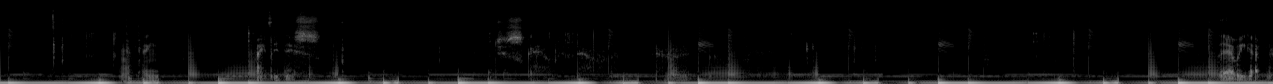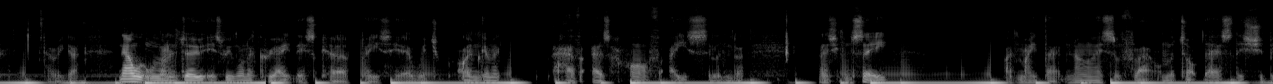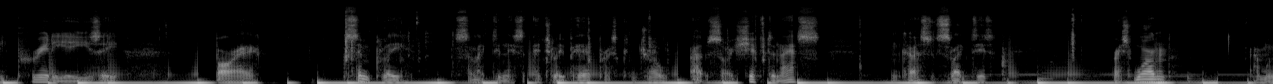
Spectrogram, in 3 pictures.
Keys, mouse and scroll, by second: 0.5 a, 1.2 Tab, 1.9 space, 2.1 space, 2.9 alt+click, 4.1 s, 8.0 g, 10.1 Tab, 10.4 scroll down 1, 10.5-12.9 middle drag, 13.2-13.6 shift+middle drag, 13.9-14.5 scroll up 2, 14.5-15.0 middle drag, 19.5-20.2 middle drag, 20.6 KP_1, 24.5-27.0 middle drag, 28.9 Tab, 30.3 alt+click, 31.9 shift+s, 36.2 KP_1.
